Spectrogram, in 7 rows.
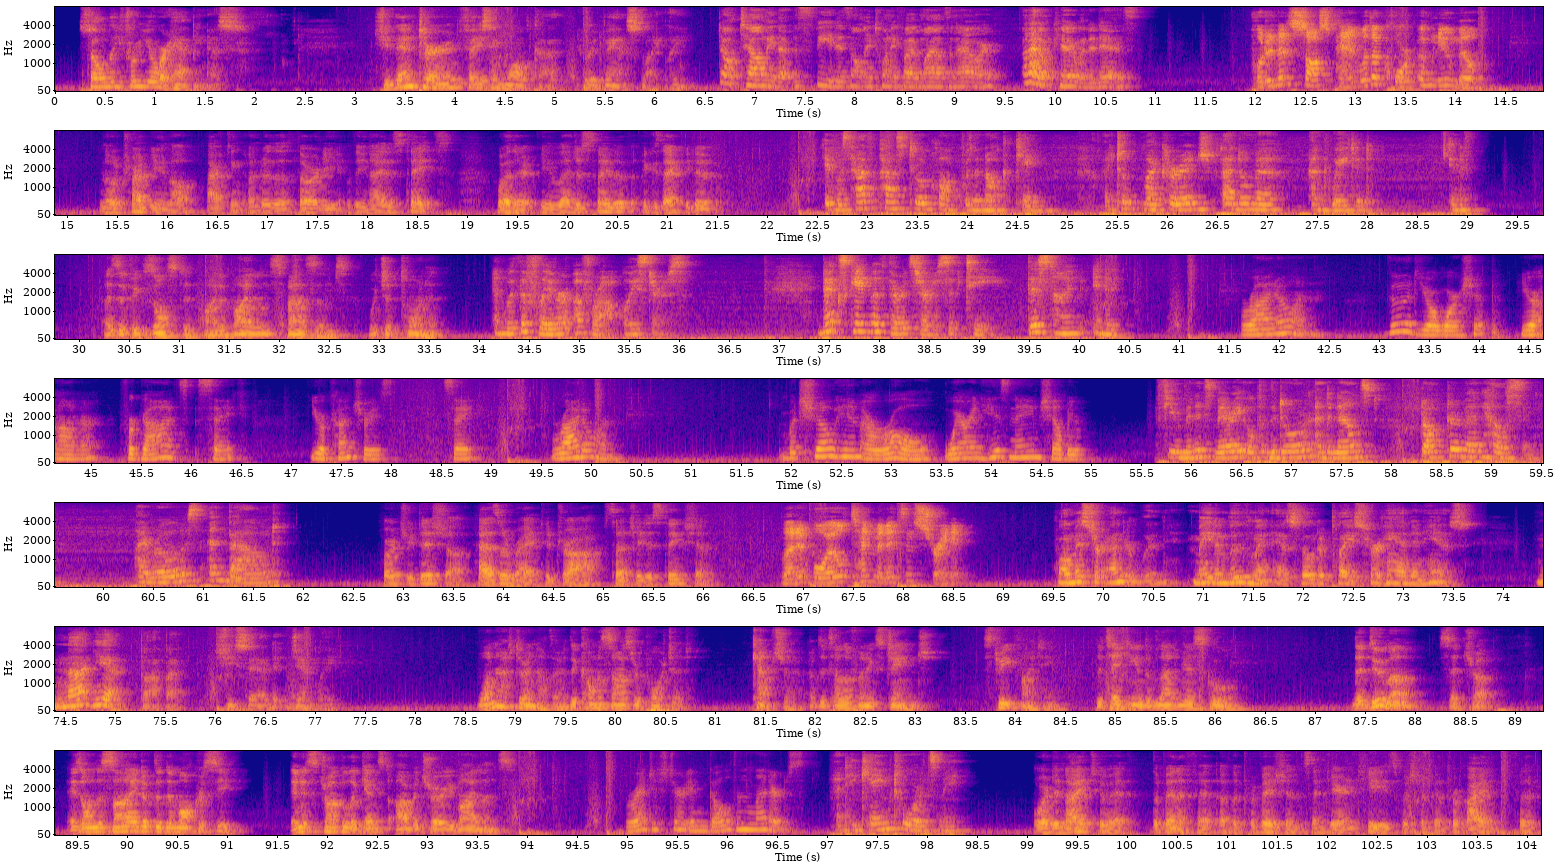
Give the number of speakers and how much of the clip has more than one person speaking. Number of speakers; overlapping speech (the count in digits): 8, no overlap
